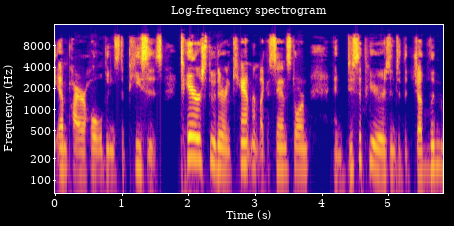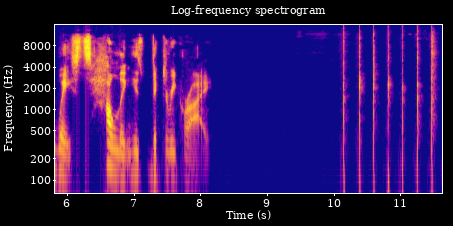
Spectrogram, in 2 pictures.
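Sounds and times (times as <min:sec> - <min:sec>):
speech: 0:00.0 - 0:08.2
golf clap, soft slow clapping: 0:10.1 - 0:11.6.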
